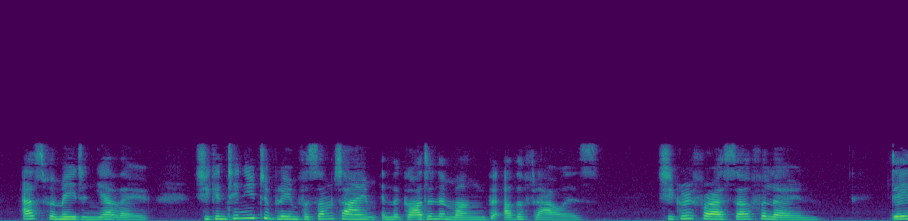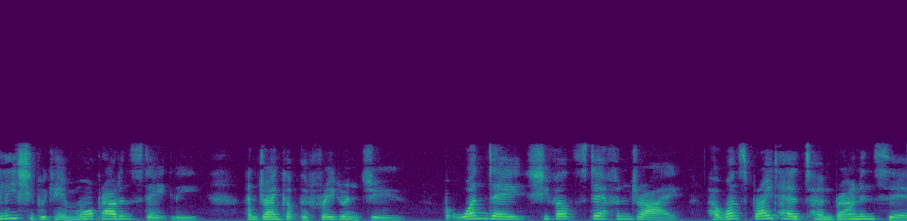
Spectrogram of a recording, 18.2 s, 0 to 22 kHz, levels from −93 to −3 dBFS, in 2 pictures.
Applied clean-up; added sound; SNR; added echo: none; none; none; none.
